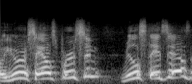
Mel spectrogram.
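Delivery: high, challenging questions; incredulous homeowner. Acted. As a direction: question the caller in disbelief. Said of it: "They knock on the next door and they go".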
